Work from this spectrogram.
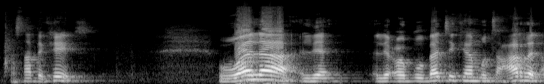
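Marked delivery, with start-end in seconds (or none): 2.2-5.4 loud recitation. Acted. Reciting du'a loudly.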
